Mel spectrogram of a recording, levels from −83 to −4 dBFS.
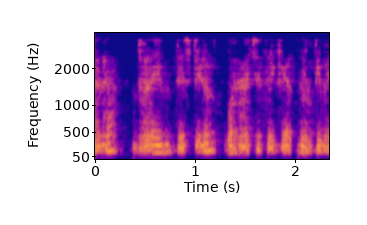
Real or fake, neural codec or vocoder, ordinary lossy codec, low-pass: fake; vocoder, 22.05 kHz, 80 mel bands, HiFi-GAN; none; 3.6 kHz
